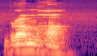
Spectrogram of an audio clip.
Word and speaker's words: Brahma: as if the H was after the M. – Yeah. – Brahma. – Brahma. – It's the only time I'm aware of where it's pronounced not the way it's written.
